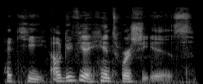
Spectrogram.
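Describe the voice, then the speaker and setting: A young man gaming online with friends over a headset mic, trading quick, joking banter. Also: fairly high pitch, expressive, gravelly, a little hiss or hum. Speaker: gamer friend. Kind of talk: casual gaming chat.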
